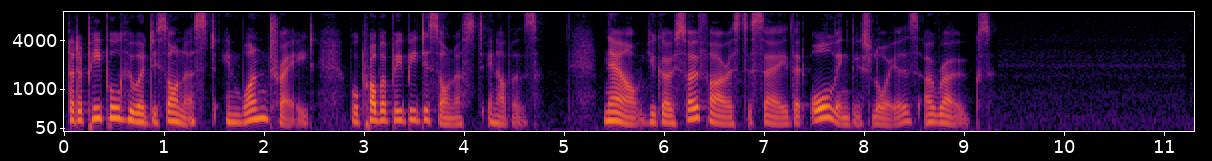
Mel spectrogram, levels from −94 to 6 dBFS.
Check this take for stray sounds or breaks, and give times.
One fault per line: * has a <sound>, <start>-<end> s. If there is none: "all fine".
all fine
